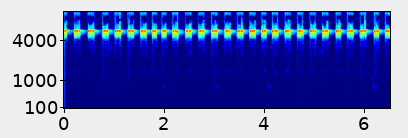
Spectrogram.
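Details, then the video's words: High, piercing chirps of a male cricket on a summer evening, pulsing at about four per second with slight unevenness in spacing; no birds, voices or other noise. "Cricket Chirping Sound Effect"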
